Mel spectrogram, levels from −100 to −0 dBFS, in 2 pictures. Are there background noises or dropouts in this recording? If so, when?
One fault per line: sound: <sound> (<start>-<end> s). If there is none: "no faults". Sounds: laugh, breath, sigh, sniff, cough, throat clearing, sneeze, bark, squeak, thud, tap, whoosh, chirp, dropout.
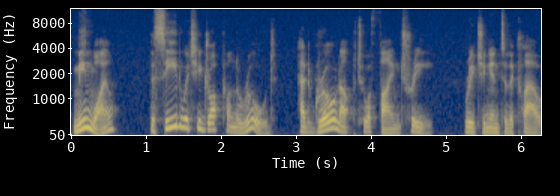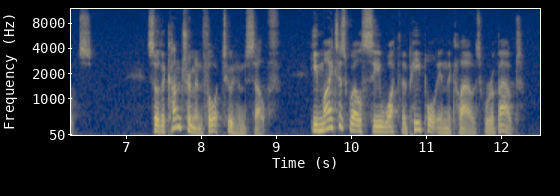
no faults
